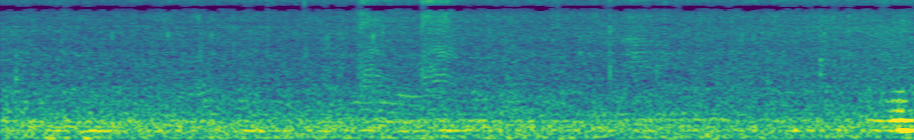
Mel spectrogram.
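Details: Bees at work on new nests make a soft, even drone that holds steady throughout, ending with a short louder burst at the close.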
